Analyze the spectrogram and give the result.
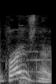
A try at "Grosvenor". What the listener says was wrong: You don't pronounce the S. No. It's a silent S.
